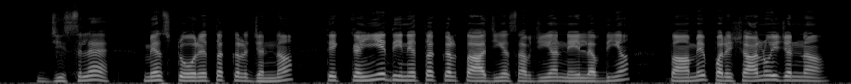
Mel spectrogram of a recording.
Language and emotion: Dogri, sad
